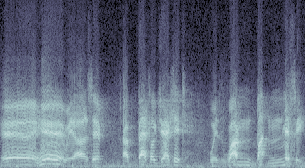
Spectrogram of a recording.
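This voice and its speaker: A man's voice: fairly high pitch, sing-song, slow pace, vocal fry, pushed and bright, exaggerated voice. An actor playing a dutiful male sergeant in an old radio drama. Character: dutiful gravelly male sergeant searching kit. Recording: muffled, noisy old radio recording.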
